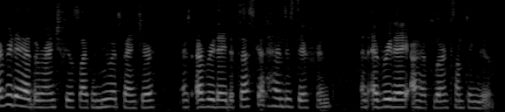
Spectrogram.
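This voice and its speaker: A very fast pace with a Dutch accent, a dark, mellow tone and fairly even intonation. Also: woman, medium pitch for a woman. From Netherlands. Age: 20s. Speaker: tourism intern. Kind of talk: reading aloud.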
